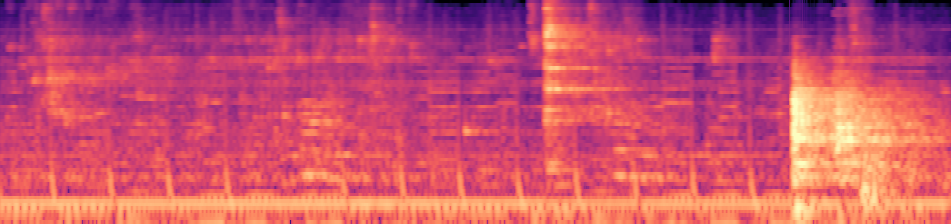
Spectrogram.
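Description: Ice clinks and clatters in a glass as vodka is poured for a Joe Collins cocktail, a few sharp bright strikes rising above a low steady hum, the loudest rattle near the end.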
